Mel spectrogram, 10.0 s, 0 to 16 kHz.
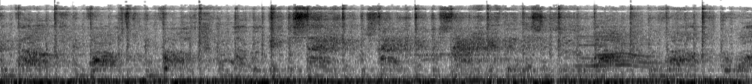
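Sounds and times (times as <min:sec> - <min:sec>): live pop music over loudspeakers: 0:00.0 - 0:10.0.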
